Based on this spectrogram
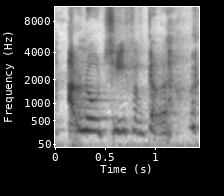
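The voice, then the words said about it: Weak 1930s detective accent. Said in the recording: “I'll feel like a detective from the 30s ... My accent isn't good enough to keep doing that”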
